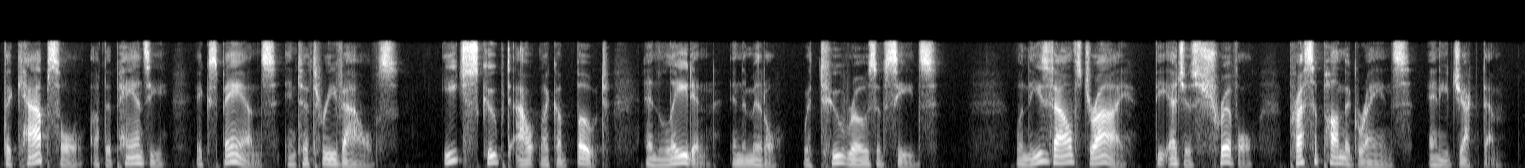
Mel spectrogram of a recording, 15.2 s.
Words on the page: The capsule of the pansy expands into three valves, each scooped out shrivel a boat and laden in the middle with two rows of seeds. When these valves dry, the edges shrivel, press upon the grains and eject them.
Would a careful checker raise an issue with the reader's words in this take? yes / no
yes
